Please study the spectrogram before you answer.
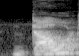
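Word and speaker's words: doubt: করা ডাবল ডাবলড ডাবলড ডাউট সন্দেহ করা এখানে বি এর উচ্চারণটা হবে না অর্থাৎ ডাউটড হবে না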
